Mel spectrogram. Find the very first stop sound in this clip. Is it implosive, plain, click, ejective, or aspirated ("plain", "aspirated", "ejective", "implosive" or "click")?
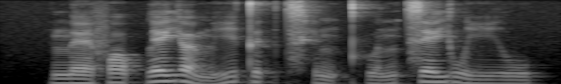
plain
